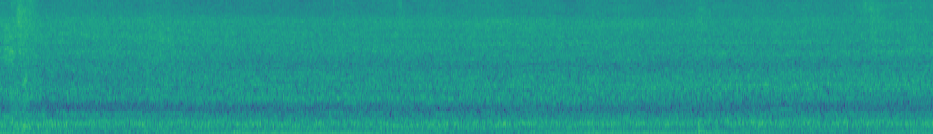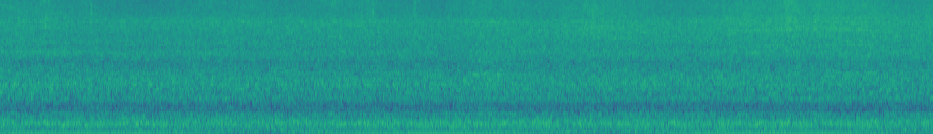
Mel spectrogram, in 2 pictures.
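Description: Plastic wrapping crinkles softly as a hand touches it.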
